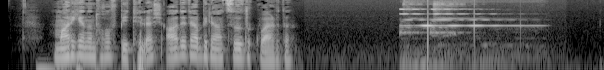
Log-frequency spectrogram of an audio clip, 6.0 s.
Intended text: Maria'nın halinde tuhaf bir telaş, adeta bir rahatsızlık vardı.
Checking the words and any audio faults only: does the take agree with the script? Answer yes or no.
no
